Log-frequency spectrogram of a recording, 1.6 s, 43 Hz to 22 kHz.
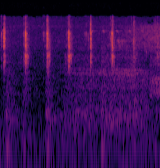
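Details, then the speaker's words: Old-style mechanical spring timer switch (rated 110 V AC, used on a 12 V DC bathroom exhaust fan circuit): crisp even ticks at about 4.5 per second, like an egg timer winding down; normal operation. "It it is just like an old egg timer basically. So you hear it ticking there."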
